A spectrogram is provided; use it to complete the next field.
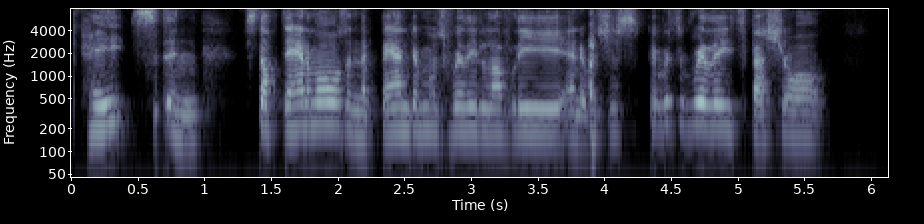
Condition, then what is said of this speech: Deafness. I cannot say her last name. I'm deaf. Give me a break, please.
